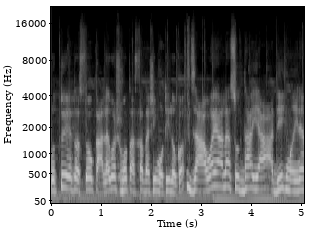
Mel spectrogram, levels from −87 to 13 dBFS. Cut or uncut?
cut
